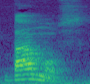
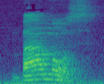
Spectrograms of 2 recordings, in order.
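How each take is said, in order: No difference in how they are said.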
